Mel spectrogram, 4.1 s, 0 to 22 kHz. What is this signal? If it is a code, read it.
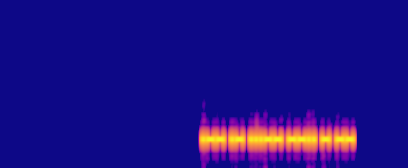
Morse code, heard as a keyed tone, about 51 wpm, 700 Hz. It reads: WA3ZTM
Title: USA Call Signs - 6 Characters - Repeated 2x - 50wpm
